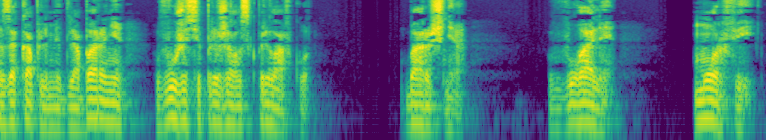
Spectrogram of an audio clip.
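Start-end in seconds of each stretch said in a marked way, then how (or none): 4.0-4.7 squeezed out between gasps; barely any breath left to speak. A narrator's reading. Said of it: "выдавил сыщик". 5.5-6.2 вуале pushed out on a gasp, falling; out of breath. A narrator's reading. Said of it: "выдавил сыщик". 6.9-7.6 squeezed out between gasps; barely any breath left to speak. A narrator's reading. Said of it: "выдавил сыщик".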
